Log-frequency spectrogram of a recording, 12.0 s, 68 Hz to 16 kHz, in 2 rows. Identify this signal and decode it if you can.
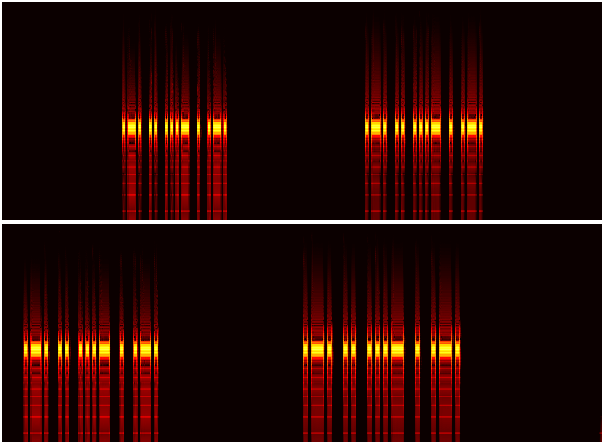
Morse code, heard as a keyed tone, about 37 wpm, 700 Hz. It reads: RIVER RIVER RIVER RIVER
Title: Speed-Racing Top 300 Words 30wpm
